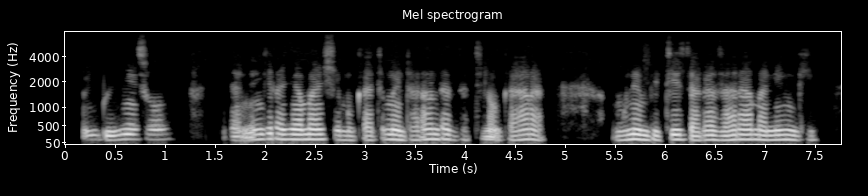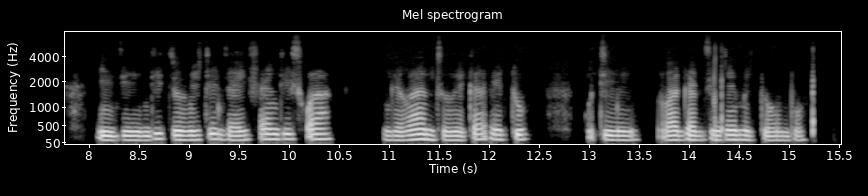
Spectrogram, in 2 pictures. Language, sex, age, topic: Ndau, male, 18-24, health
